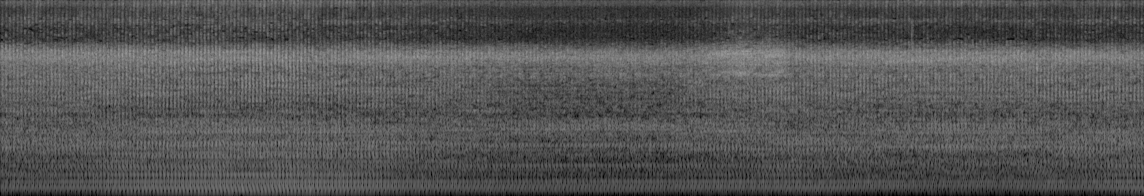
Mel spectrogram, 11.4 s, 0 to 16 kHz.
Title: Vibration tableau de bord Renault Laguna 3 Coupé 2. DCI 😉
